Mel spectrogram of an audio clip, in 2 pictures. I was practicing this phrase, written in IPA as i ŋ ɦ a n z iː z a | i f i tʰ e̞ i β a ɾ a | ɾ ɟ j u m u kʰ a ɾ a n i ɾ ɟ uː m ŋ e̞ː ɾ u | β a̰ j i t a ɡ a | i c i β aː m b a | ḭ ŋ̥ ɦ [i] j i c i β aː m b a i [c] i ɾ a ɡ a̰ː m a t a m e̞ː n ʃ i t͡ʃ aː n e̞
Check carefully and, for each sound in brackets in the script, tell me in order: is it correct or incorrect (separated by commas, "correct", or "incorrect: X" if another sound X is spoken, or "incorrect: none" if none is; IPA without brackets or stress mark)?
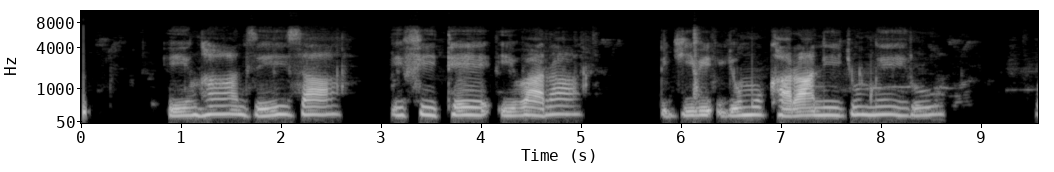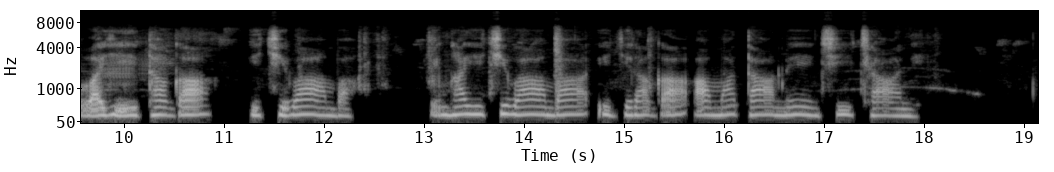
incorrect: a, incorrect: ɟ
